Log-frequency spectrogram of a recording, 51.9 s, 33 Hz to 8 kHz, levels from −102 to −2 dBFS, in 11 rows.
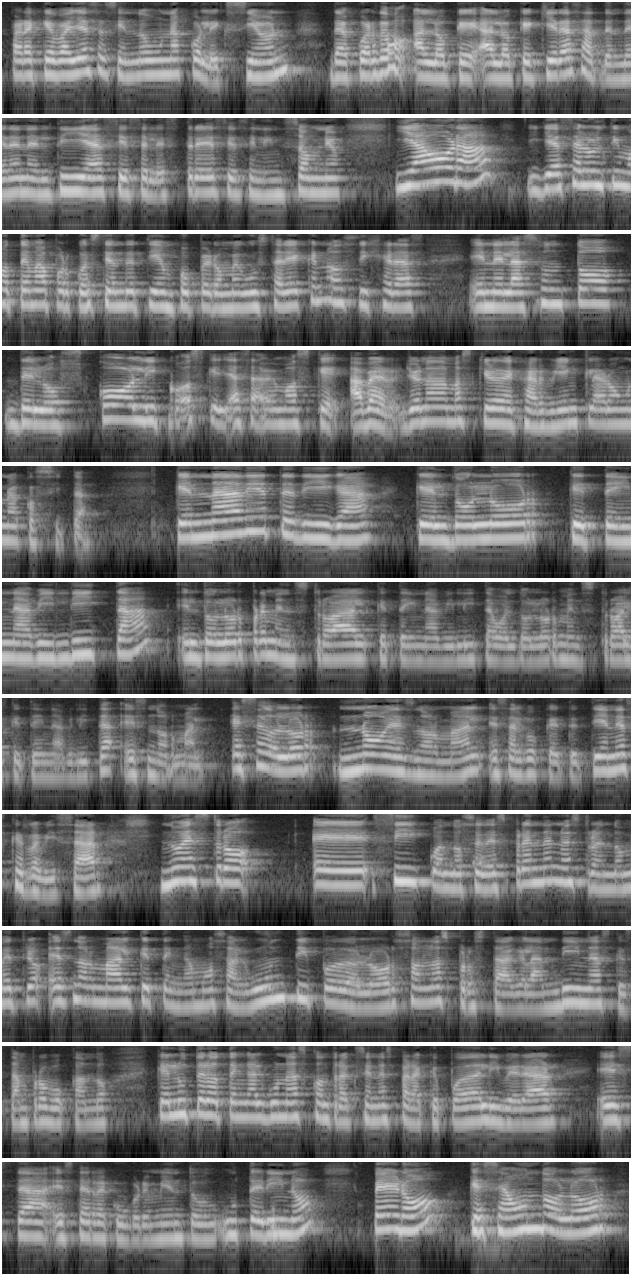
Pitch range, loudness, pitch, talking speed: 200-245 Hz, -26 LUFS, 225 Hz, 165 wpm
